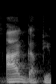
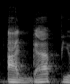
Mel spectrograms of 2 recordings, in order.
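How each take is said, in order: First: The stress is on the first syllable. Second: The stress is on the second syllable. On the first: The speaker calls it wrong. "Nós falamos ágape" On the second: The speaker calls it right. "o correto é agape, o acento é no segundo A"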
